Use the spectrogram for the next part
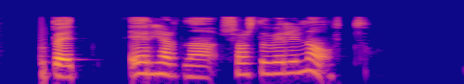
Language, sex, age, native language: Icelandic, female, 20-29, Icelandic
